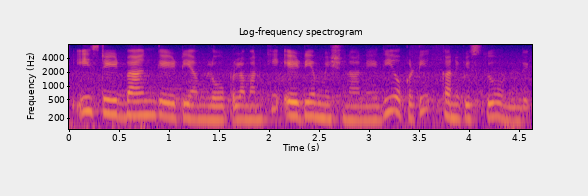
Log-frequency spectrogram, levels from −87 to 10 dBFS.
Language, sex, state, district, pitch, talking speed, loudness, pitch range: Telugu, female, Andhra Pradesh, Srikakulam, 210 Hz, 155 wpm, -25 LUFS, 185-235 Hz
